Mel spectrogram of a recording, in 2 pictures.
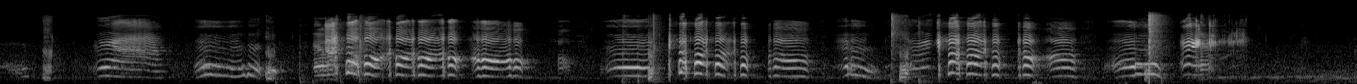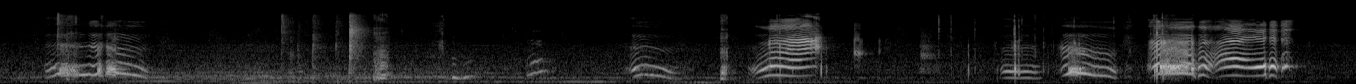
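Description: Baby laughing in repeated bursts of high-pitched, pulsing giggles, with babbling and short pauses in between.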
